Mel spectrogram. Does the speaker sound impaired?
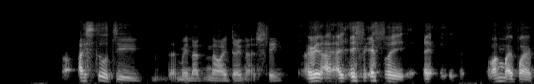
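Yes: stutter; speech impediment; here repeated sounds, repeated words.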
